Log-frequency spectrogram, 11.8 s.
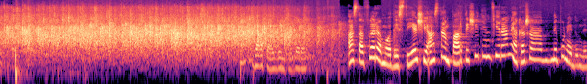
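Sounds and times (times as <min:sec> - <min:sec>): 
audience applause: 0:00.0 - 0:07.0
speech: 0:05.3 - 0:06.4, 0:07.0 - 0:11.7.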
